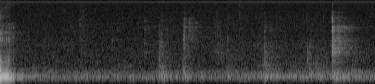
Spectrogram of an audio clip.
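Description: A man sips water and swallows.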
